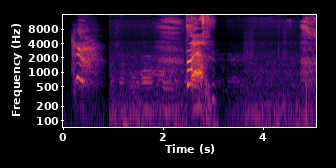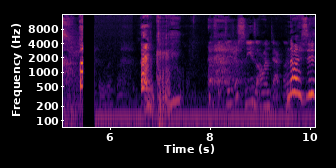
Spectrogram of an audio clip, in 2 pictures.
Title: TikTok Sneezing 42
